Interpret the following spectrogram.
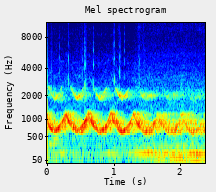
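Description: Electronic siren in a fast yelp, its pitch sweeping up and down about three times a second, growing fainter near the end.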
